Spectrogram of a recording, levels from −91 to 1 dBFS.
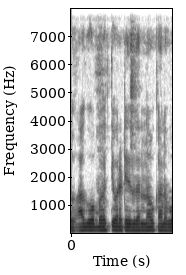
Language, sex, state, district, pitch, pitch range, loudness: Kannada, male, Karnataka, Koppal, 115 Hz, 115-120 Hz, -15 LUFS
